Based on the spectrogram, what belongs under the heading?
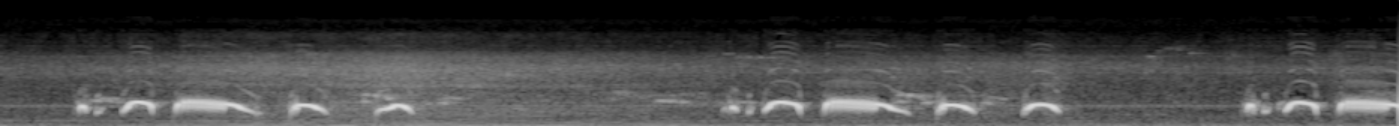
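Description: Spotted dove giving soft, hollow coos in phrases of about five notes, with the longer third note drawn out; phrases repeat every few seconds over faint background hiss.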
